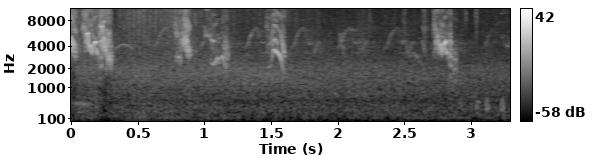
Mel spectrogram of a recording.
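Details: Hand-fed sparrows at a Japanese Tenmangu shrine on 13 April 2023; four bright, high chirps spaced irregularly, loud and close, over a quiet hissy background.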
